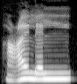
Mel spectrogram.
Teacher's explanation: اس کے بعد علل، عین ایک حرکہ اور لام کو لام سے جوڑیں گے، بیچ میں جو حمزۃ الوصل ہے اس کو پروناؤنس نہیں کیا جائے گا. علل، اور جب ہم لام سکون پڑھیں تو اس پر جھٹکا نہ آئے.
